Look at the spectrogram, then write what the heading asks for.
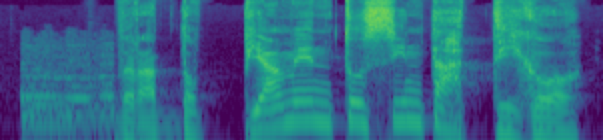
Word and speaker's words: raddoppiamento sintattico: Raddoppiamento fonosintattico, the full name, but he has a good, that's a good pronunciation right there. Let me hear it again. Raddoppiamento sintattico.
